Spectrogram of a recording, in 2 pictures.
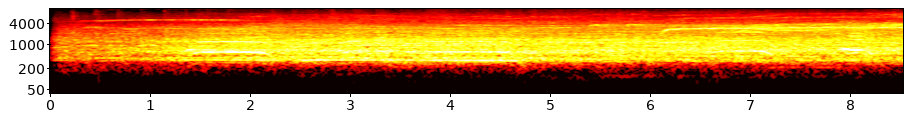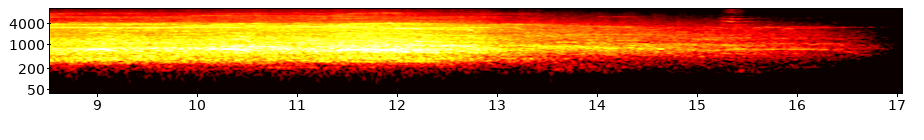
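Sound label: basketball crowd jeer; Crowds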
